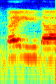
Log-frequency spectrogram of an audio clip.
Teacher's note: تنوین کو الف سے بدل کر ایک الف کے برابر کھینچ کر حرف مدہ کی طرح پڑھیں گے، اس کو مد عوض کہتے ہیں۔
